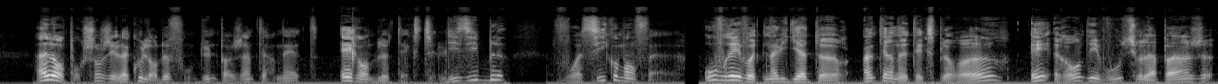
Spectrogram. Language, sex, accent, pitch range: French, male, French, 100-140 Hz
